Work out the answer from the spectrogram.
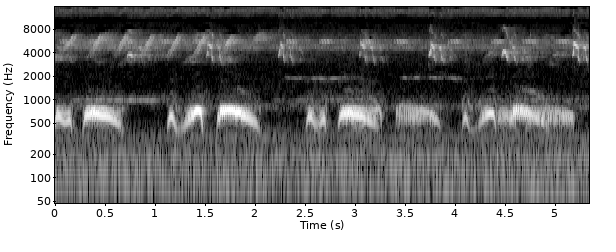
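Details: Caged decoy spotted dove calling a wild bird: mellow, arched coos in pairs and triplets, a rolling phrase roughly every second, with faint high bird twitters in the background.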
